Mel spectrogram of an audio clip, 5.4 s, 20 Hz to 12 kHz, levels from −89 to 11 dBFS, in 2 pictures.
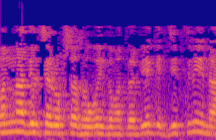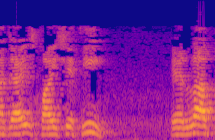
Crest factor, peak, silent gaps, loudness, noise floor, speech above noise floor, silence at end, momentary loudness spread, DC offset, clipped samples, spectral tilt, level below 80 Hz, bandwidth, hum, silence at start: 16 dB; 0 dBFS; none; -16 LUFS; -41 dBFS; 26 dB; 0 s; 8 LU; under 0.1%; under 0.1%; -5.5 dB/octave; -48 dBFS; 6.6 kHz; none; 0 s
